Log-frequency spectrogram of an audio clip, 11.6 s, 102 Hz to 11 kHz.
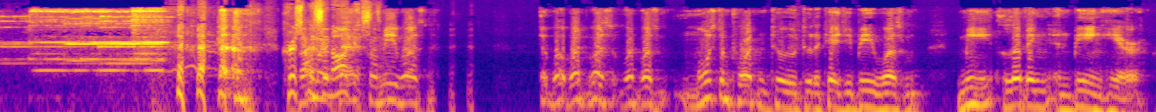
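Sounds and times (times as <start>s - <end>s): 
mobile phone ringtone: 0.0s - 1.8s
laughter: 1.5s - 4.8s
speech: 1.8s - 4.7s, 5.4s - 11.5s.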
